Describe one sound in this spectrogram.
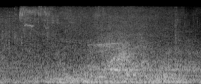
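Flames burst and roar with a whoosh.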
